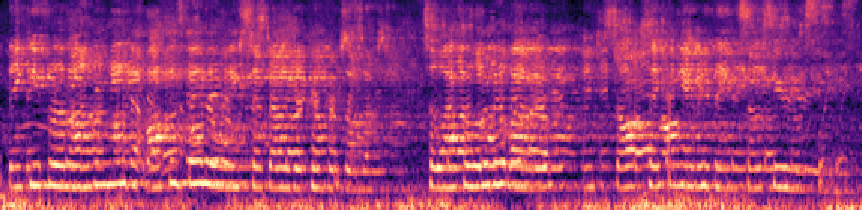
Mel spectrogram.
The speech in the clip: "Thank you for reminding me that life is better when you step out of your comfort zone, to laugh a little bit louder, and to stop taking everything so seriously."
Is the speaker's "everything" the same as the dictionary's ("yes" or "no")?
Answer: yes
